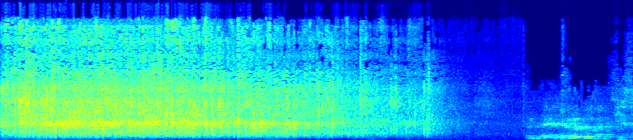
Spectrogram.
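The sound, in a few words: applause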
